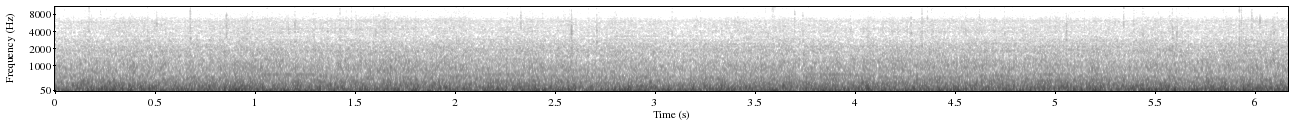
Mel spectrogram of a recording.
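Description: Strong wind buffeting a motorcycle rider on an open road in Mongolia, a dense, constant low roar of wind noise over the microphone, loud and unbroken throughout.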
